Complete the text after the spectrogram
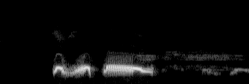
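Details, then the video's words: Spotted dove 'thúc gù' coo, played to lure wild doves: two loud, low, mellow coos, the second longer and more drawn out, followed by softer trailing notes against a quiet background. "Tiếng cu gáy kích bổi hiệu quả, cu gáy Gọi. cu gáy thúc gù kích bổi"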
